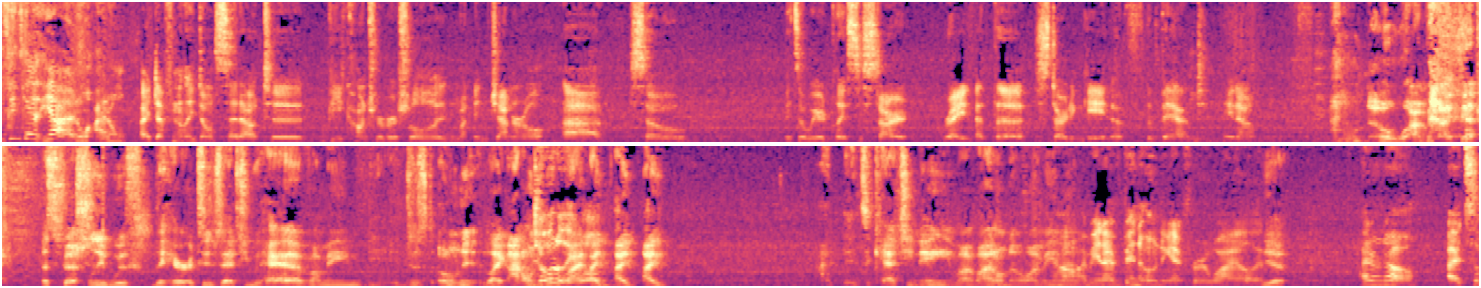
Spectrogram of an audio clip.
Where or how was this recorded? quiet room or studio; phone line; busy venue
busy venue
